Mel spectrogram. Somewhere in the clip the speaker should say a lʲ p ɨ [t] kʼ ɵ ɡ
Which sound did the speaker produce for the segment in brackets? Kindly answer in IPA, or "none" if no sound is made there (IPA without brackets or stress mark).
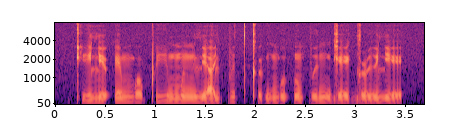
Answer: t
